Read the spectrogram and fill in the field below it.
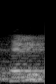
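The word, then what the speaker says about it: phthalic: थैलिक में P silent होता है, इसलिए आप इसको बोलते हैं थैलिक एनहाइड्राइड।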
